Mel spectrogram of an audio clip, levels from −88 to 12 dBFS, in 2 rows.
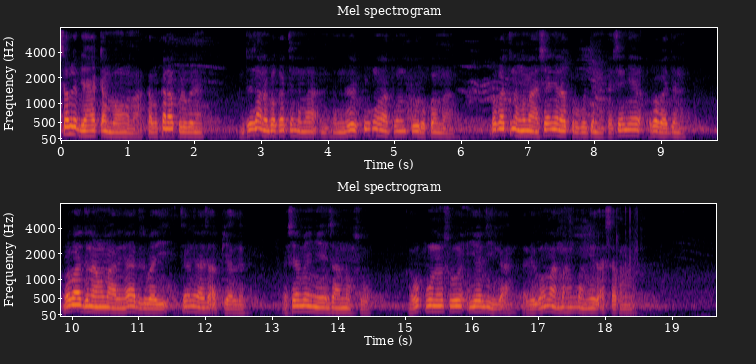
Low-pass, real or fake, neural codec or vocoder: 7.2 kHz; real; none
